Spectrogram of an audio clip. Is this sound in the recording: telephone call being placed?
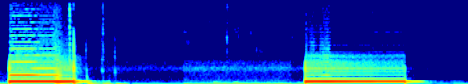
yes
